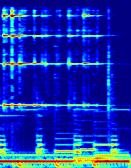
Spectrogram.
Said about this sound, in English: It sounded like ringing. Daniel looked around to see where the sound was coming from. Daniel walked through his yard past his playhouse until he found Dad Tiger standing next to a shiny red bike, ringing the bell.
